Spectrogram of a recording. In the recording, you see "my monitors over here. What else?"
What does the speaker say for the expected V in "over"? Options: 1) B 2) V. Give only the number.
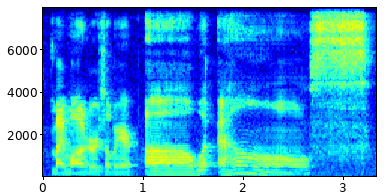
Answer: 1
